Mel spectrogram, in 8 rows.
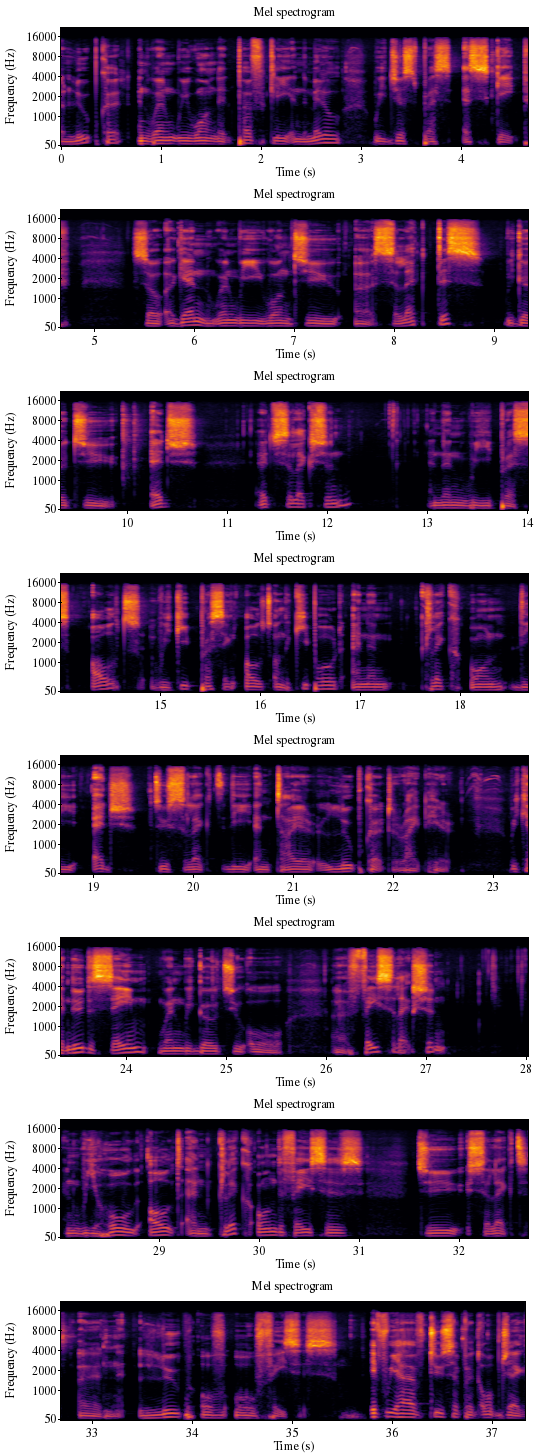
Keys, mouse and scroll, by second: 5.5 click, 9.8 2, 18.8 alt+click, 20.0-23.3 middle drag, 23.3 3, 24.7 3, 29.4 alt+click, 30.7-32.2 middle drag, 32.2-32.6 scroll down 3, 32.6-35.7 shift+middle drag, 36.0 click, 36.7 shift+click.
